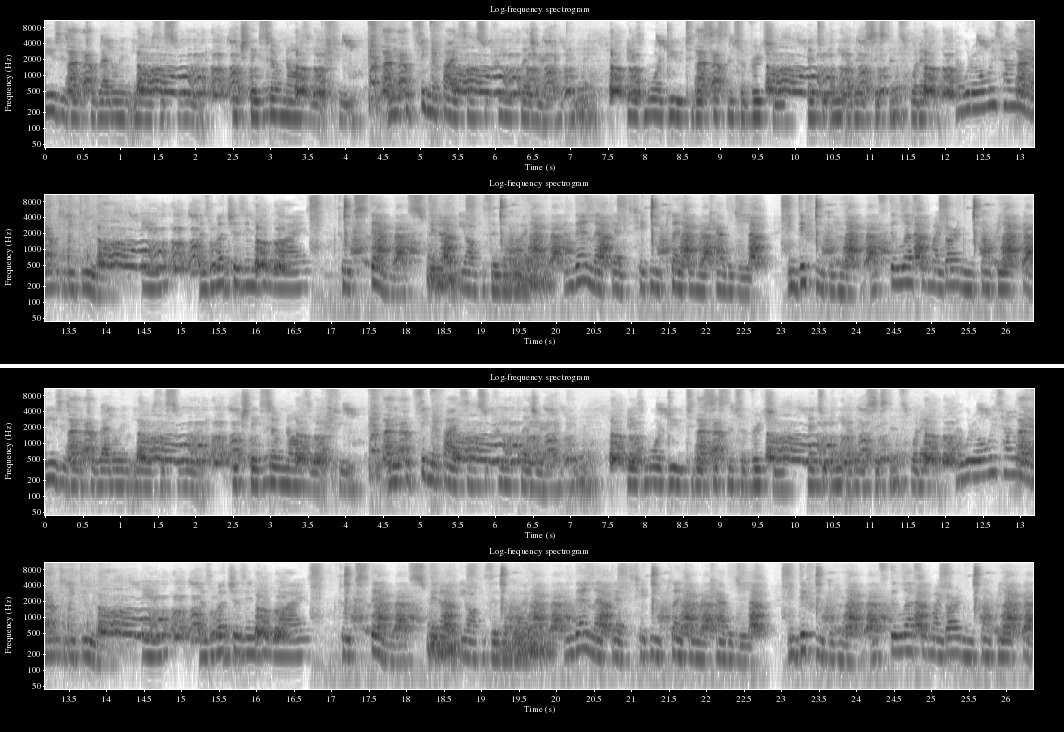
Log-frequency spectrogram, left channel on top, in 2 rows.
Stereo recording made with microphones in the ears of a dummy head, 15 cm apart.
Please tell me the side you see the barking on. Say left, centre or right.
left.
